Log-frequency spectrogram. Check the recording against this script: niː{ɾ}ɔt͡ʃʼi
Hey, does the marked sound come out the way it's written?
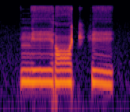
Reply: yes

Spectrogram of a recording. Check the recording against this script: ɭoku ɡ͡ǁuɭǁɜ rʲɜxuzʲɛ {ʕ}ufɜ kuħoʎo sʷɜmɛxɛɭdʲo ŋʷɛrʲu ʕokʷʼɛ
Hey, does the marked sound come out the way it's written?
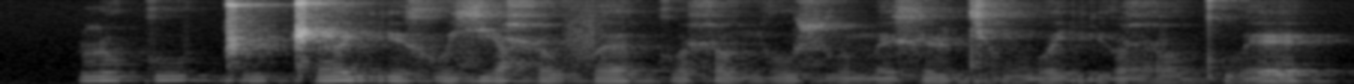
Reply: no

